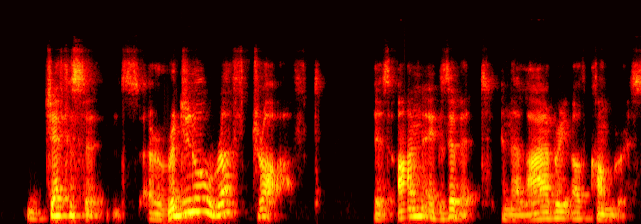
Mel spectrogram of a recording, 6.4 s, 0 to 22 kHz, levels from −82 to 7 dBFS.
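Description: A speech recording with packet-loss damage at three points. Short concealed packet loss occurs at 1.63–1.71 s and again at 4.04–4.10 s, between "draught is" and "exhibit in the". Each time about 40 ms of audio failed to arrive, and the receiver extended the preceding sound over the hole before blending back, leaving a brief smear or wobble. Inside both gaps, a lost packet rebuilt from error correction is audible at 1.68–1.70 s and at 4.07 s. There a 20 ms frame was played from the low-bitrate redundant copy carried in the following packet, so it sounds rougher and noisier than the surrounding audio rather than silent. A burst of packet loss at 3.26–3.35 s removed about 60 ms. Concealment held the last sound and faded it as the gap continued, producing a buzz or hiss before speech resumes with that stretch missing.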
